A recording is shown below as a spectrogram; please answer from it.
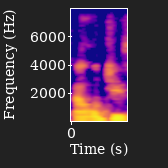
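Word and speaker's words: Algiz: This is called algies in Nordic, pronounced algies.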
